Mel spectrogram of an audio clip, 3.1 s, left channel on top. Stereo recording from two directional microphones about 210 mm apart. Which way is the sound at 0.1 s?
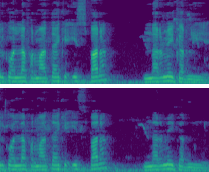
15° left (ahead or behind).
